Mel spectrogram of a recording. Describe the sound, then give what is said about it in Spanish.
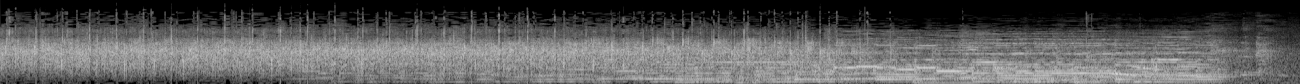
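An audience claps steadily in sustained, dense, loud applause, with some faint tonal music underneath, before the clapping tapers off at the end. “Así que aunque esté ausente, le hacemos un fuerte aplauso.”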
